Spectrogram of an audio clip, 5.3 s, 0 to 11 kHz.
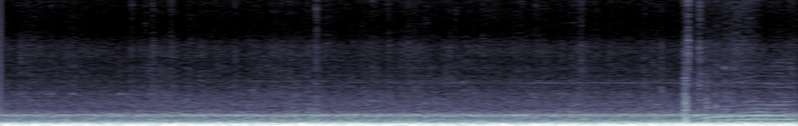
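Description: Steady low rumble inside the cabin of a Boeing 737-800 on final approach with flaps extended: its engines and the rushing air, heard from a window seat over the wing.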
